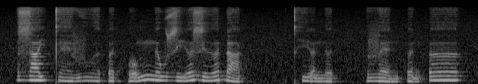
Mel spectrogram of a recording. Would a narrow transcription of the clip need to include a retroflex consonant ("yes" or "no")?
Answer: no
